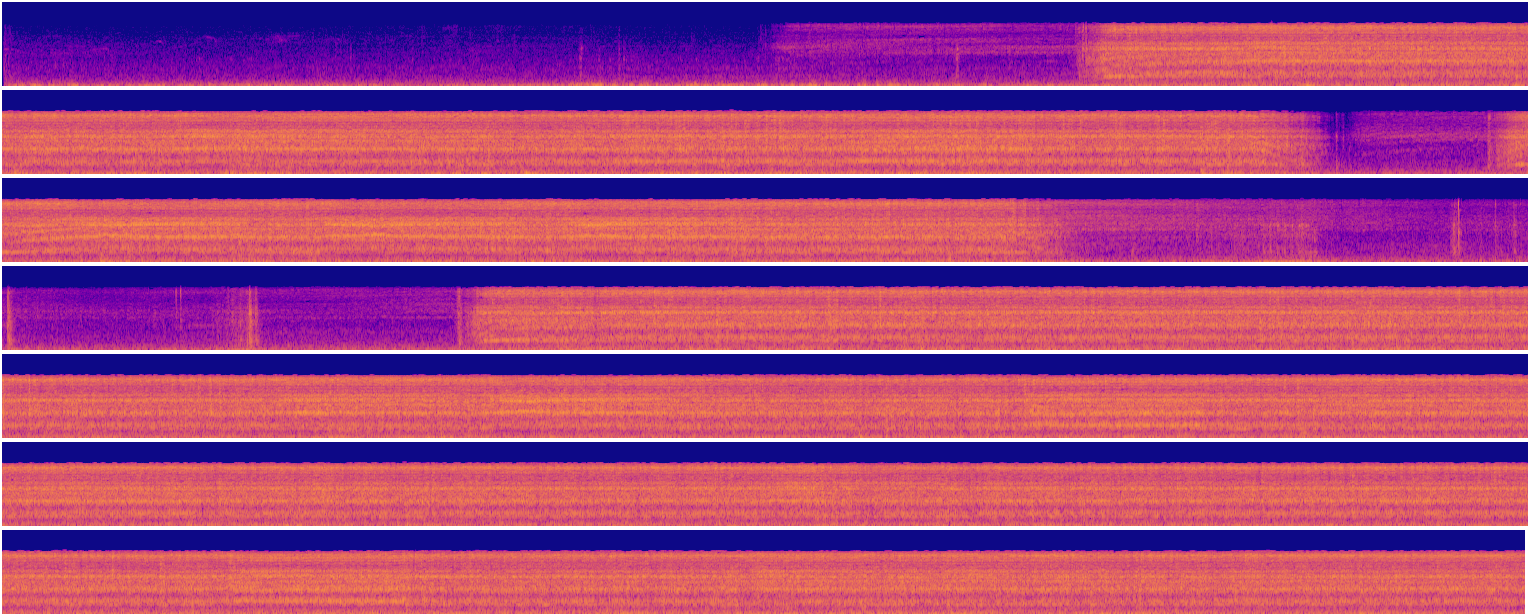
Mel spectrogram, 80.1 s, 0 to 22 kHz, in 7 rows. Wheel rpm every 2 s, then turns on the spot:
0, 0, 0, 0, 120, 160, 160, 160, 160, 160, 90, 80, 160, 160, 160, 60, 10, 0, 10, 140, 160, 160, 160, 160, 160, 160, 160, 160, 160, 160, 160, 160, 160, 160, 160, 160, 160, 160, 160, 160.
none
